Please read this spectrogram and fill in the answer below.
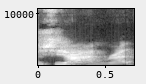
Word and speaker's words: genre: Our genre, remember when we're talking about the word genre, the G has the J sound. We call that a soft G. And genre is a French word, and it means topic.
